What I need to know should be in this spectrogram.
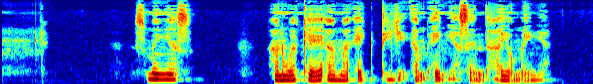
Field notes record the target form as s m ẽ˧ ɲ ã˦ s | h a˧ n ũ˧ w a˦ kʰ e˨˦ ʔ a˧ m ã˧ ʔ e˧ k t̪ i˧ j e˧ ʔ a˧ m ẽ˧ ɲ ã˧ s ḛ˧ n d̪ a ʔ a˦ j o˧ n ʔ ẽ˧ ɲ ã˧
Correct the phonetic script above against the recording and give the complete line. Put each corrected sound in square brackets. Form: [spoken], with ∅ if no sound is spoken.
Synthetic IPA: s m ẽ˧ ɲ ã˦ s | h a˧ n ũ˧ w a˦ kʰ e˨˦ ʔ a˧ m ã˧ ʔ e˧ k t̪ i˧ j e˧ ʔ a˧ m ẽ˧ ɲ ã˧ s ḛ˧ n d̪ a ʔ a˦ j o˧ [m] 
